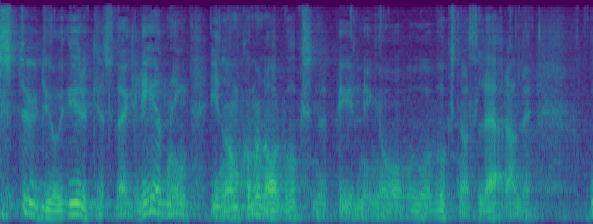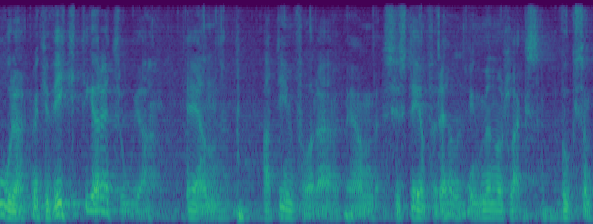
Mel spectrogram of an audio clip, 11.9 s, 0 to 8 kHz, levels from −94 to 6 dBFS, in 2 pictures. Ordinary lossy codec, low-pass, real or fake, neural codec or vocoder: none; 7.2 kHz; fake; vocoder, 24 kHz, 100 mel bands, Vocos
